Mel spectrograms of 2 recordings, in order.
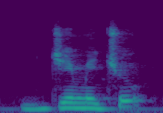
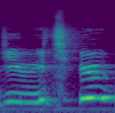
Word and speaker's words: Jimmy Choo: you pronounce that brand jimmy choo jimmy choo yeah really yes or is jimmy no no it's not an s it's a c jimmy cho had an obsession with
